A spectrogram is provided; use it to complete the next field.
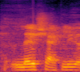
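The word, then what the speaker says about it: Le Chatelier: इसका pronunciation actually ले शैटलियर होता है, हाँ ऐसे शैटलियर, ठीक है। या इतना फैंसी इंग्लिश मारने की झाड़ने की जरूरत नहीं है, ठीक है। ली-चाटलियस प्रिंसिपल, हाँ जैसे शैंडलियर रहता है, शैंडलियर वाला, हाँ वैसा है वो।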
